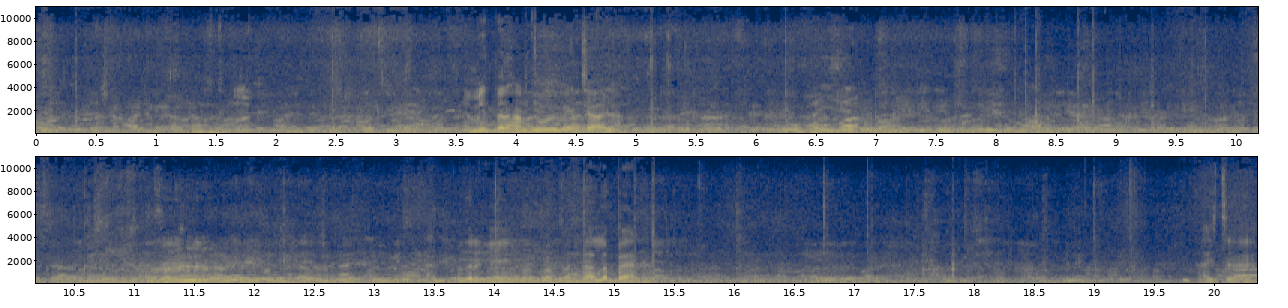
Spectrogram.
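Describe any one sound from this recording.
A crowd of men chatter and greet one another in a large echoing hall.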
